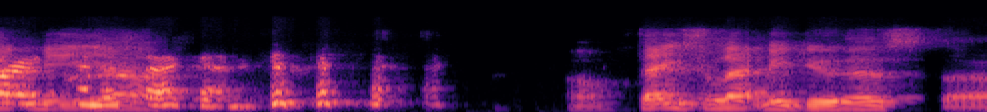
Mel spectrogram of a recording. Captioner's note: laughs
